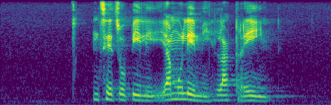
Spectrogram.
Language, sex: Southern Sotho, male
